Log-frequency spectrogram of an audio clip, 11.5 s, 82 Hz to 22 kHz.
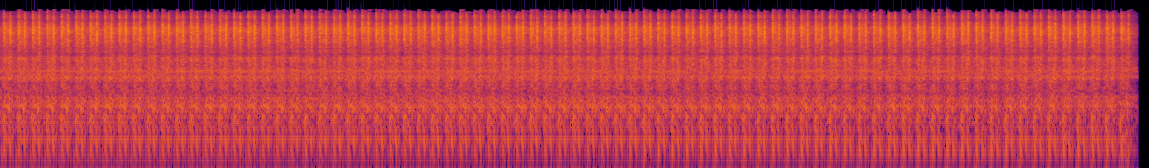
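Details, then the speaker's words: Stuart triple expansion model steam engine after connecting the link pipe from the high-pressure cylinder exhaust to the intermediate-pressure cylinder inlet: crisp, very regular exhaust beats about 3.5 per second; running much better, normal running. "in this next clip the engine is running much better because I've connected the first of the link pipes exhaust from The High Press cylinder to the inlet of the intermediate pressure cylinder"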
